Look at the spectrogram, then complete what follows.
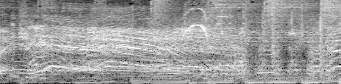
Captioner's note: group cheers; rock music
